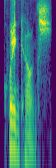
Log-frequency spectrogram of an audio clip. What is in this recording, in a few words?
"quincunx", American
